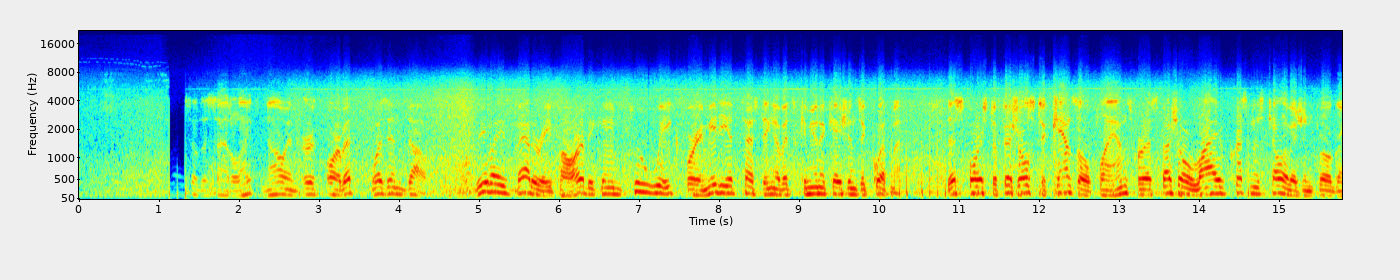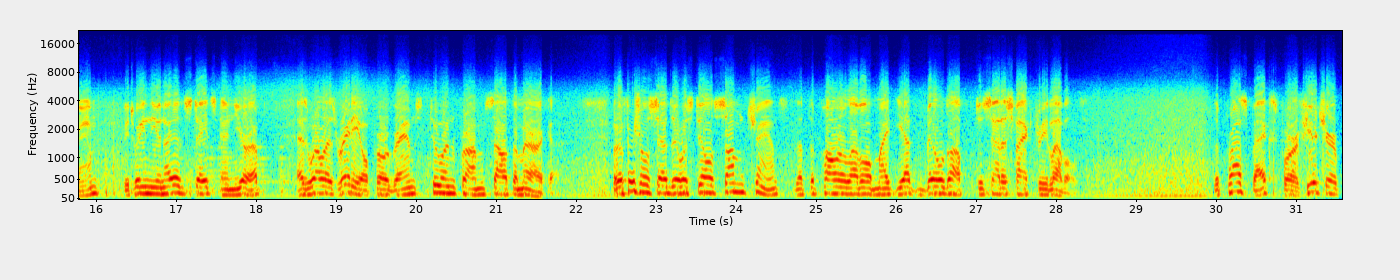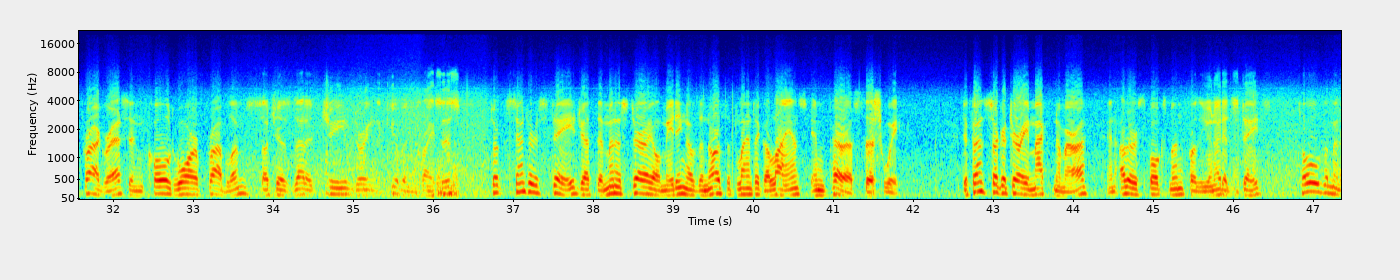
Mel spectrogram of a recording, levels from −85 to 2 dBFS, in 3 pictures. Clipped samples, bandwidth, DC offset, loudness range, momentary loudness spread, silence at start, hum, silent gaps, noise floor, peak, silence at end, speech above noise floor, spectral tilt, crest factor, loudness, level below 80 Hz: under 0.1%; 11 kHz; under 0.1%; 5 LU; 11 LU; 0 s; none; none; -33 dBFS; 0 dBFS; 0 s; 22 dB; -6 dB/octave; 12 dB; -12 LUFS; -50 dBFS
